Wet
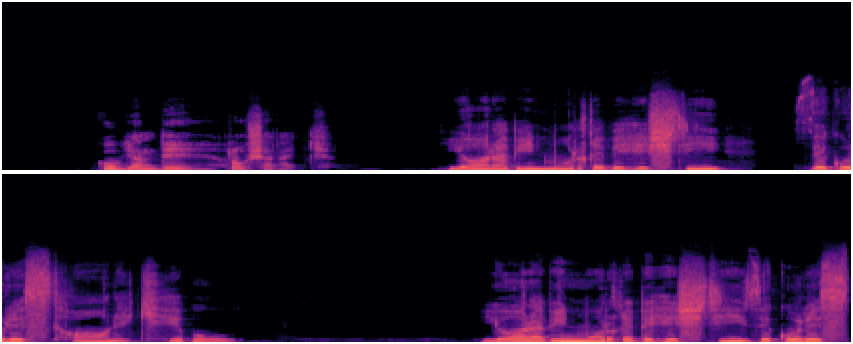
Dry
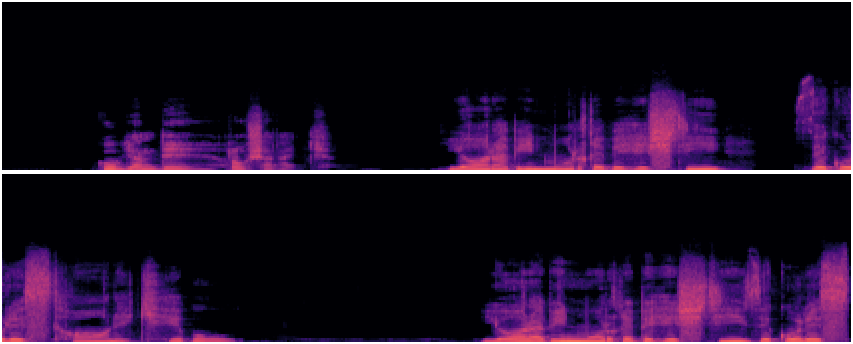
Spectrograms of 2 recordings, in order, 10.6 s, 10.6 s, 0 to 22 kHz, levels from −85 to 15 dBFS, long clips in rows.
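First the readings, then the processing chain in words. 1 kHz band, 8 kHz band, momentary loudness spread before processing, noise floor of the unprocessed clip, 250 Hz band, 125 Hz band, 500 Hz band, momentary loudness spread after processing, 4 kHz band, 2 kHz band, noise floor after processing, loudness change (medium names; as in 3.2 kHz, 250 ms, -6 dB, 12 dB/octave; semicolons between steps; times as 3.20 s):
+2.5 dB, +1.0 dB, 11 LU, -85 dBFS, +2.5 dB, +2.5 dB, +2.5 dB, 10 LU, +2.0 dB, +2.5 dB, under -85 dBFS, +2.5 dB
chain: treble shelf 9.5 kHz -4 dB; level rider gain up to 6 dB; trim -3.5 dB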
